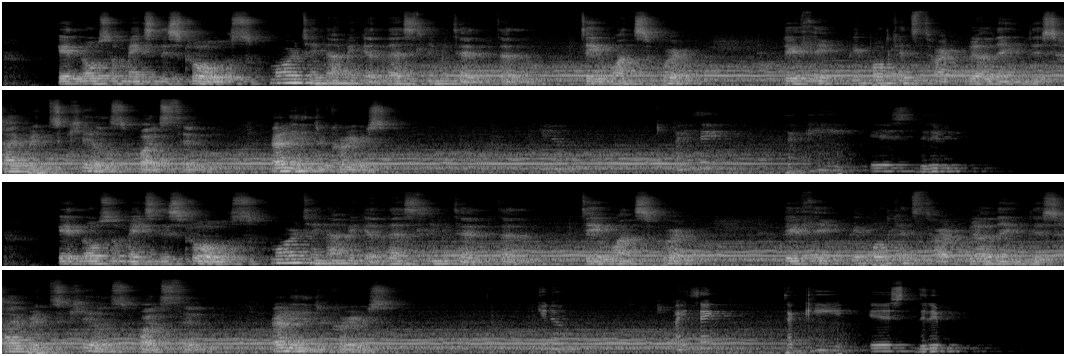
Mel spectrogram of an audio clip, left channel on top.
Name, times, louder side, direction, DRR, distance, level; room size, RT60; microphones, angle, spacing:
voice 1, 0.6-5.5 5.8-6.8 7.3-7.4 7.8-12.7 13.3-14.5, equal, 55° left, -1 dB, 0.8 m, -28 dB
sound 1, 3.0-19.0, equal, 5° left, 0.5 m, -33 dB
voice 2, 16.0-16.3 17.3-17.8 18.4-20.0, right 4 dB, 80° right, 7 dB, 0.4 m, -36 dB
3.5 x 2.7 x 4.3 m, 1.0 s
head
